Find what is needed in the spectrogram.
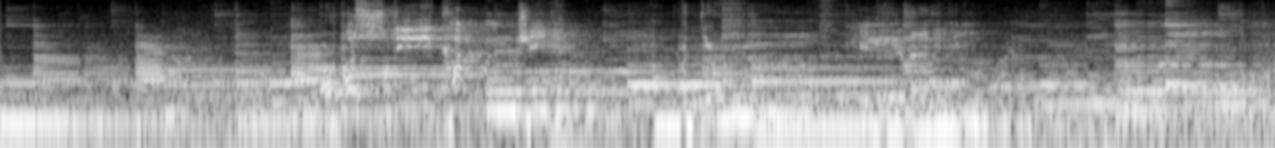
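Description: Acoustic guitar playing a slow country song, with held low notes underneath and no clear singing.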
